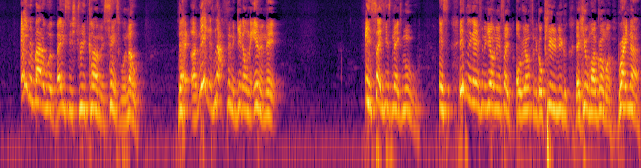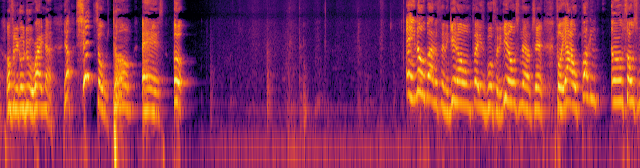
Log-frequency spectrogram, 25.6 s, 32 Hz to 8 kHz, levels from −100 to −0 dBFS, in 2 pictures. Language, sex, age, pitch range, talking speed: English, male, 20-39, 175-275 Hz, 170 wpm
